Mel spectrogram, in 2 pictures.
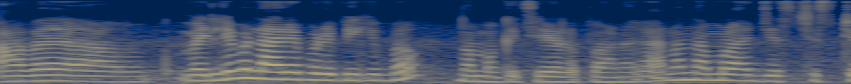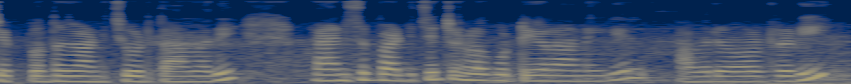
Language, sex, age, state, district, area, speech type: Malayalam, female, 30-45, Kerala, Kottayam, urban, spontaneous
